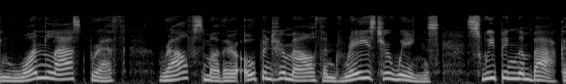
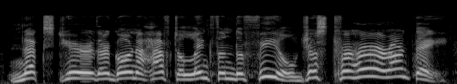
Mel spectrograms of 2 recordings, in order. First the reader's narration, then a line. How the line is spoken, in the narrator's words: An older dragon with rust-red scales bellowed to Ralph's father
